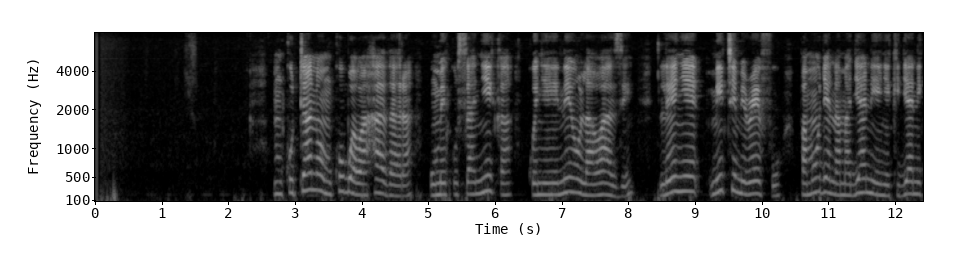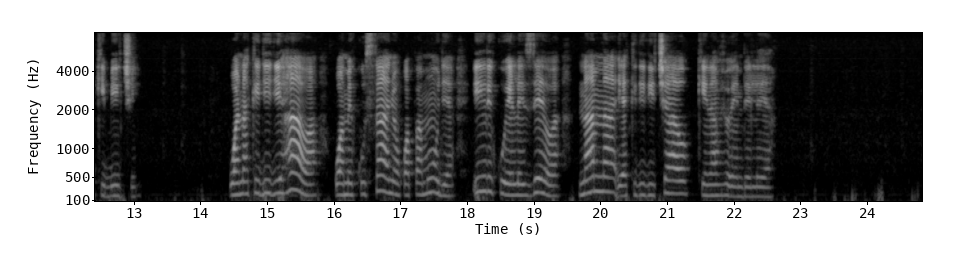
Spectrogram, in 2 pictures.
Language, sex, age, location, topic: Swahili, female, 18-24, Dar es Salaam, education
